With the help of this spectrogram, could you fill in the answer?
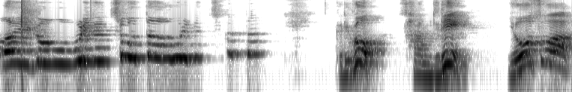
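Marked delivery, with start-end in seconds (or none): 0.0-1.5 high wailing cry "우리는 죽었다"; mock wailing. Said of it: "통곡을 했어요". 1.5-2.5 "우리는 죽었다" higher, climbing into a wail; rising wail. Acted. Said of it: "통곡을 했어요".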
